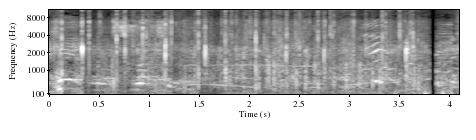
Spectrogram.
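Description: Spectators applauding, a spread of many hand claps with voices mixed in, cut off abruptly just before the end.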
